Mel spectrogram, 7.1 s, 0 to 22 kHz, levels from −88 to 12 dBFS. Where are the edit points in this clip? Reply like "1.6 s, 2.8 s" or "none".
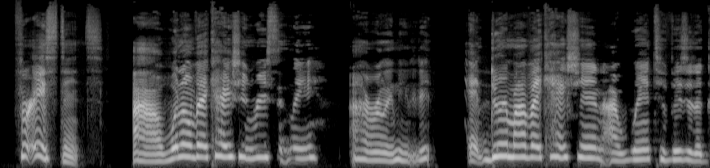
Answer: none

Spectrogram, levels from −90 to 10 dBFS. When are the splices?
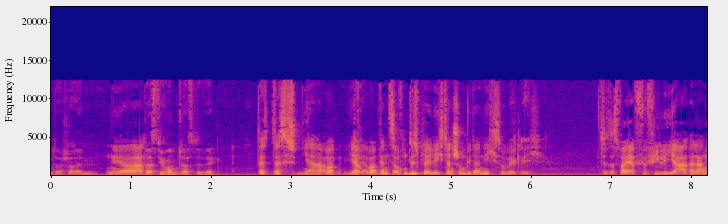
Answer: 3.9 s, 6.9 s

